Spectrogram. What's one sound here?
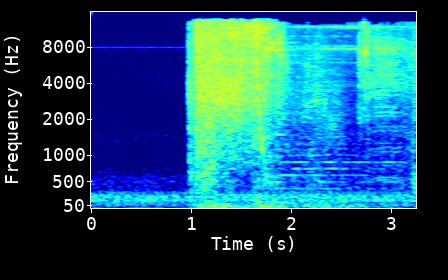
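A plasma weapon fires with a loud crackling hiss.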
